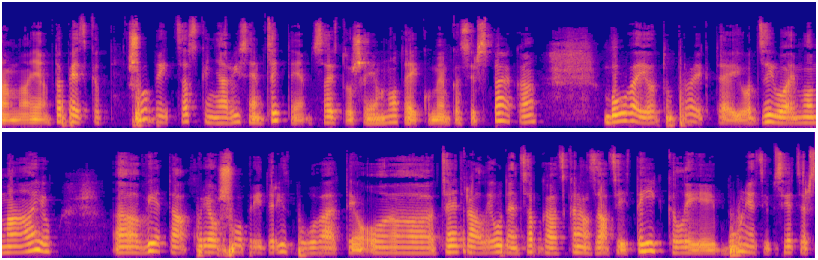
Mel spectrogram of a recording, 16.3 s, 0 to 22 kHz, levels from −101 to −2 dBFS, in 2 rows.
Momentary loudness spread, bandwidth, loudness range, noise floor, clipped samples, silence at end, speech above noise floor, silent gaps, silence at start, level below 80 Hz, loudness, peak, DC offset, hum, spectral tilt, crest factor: 8 LU; 13.5 kHz; 2 LU; -51 dBFS; under 0.1%; 0 s; 27 dB; none; 0 s; -72 dBFS; -24 LUFS; -6 dBFS; under 0.1%; none; -4 dB/octave; 18 dB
